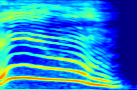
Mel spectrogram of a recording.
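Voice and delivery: high, loud drawn-out damn; impressed damn. Real, not acted. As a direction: let it out like a wail. Reacts to girl's photo.

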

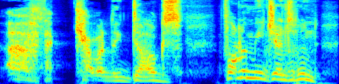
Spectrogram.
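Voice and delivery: high, indignant rallying call; rally them to follow; urgent cry. A narrator's reading. Stranger cursing the villains and leading on, high urgent cry. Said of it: "cried the stranger".

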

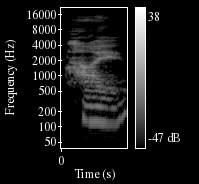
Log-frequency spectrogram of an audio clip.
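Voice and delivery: soft, sweet-talking hi; nice voice. Shown as a demonstration. Hosts trying greeting voices, very nice and soft. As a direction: put on a very nice voice, softly. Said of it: "some very nice voices".

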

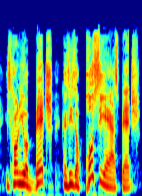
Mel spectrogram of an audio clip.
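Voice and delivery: usual speaking voice

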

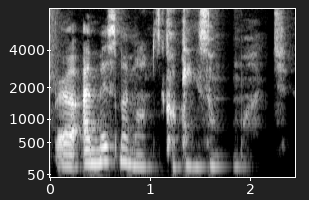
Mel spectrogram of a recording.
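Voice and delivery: soft unvoiced longing whisper; hushed ache for mom's cooking. Real, not acted. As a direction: whisper it, missing home.

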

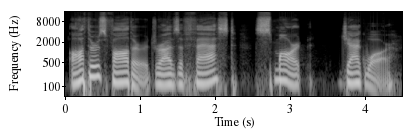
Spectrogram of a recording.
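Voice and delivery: slow American accent drill, hard rhotic r. Shown as a demonstration. Coaching a mate through the American accent sentence. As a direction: model the American accent slowly for a mate to copy. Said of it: "you can copy me, um, in my pronunciation".

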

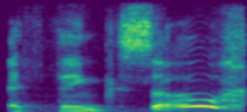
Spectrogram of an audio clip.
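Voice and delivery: very high, drawn-out doubtful reply; mock uncertain squeak. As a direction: squeak it slowly, close to laughing. Retold sheepish answer after the rant.

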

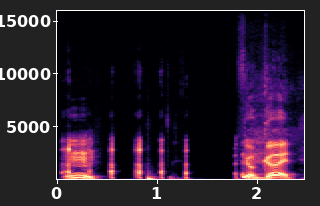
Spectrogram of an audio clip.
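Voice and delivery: satisfied mm after a sip; slow, pleased after a drink; while sipping a drink. Real, not acted. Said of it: "let me take a sip of my polyclonal cocktail".

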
